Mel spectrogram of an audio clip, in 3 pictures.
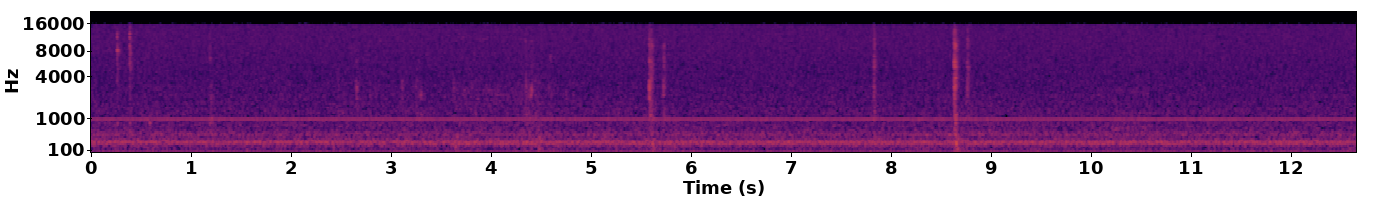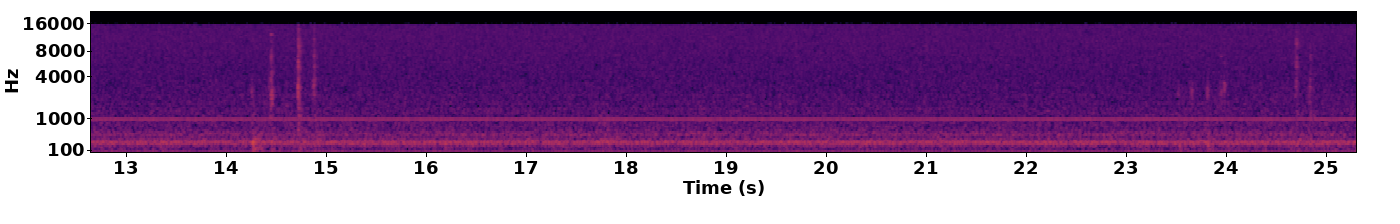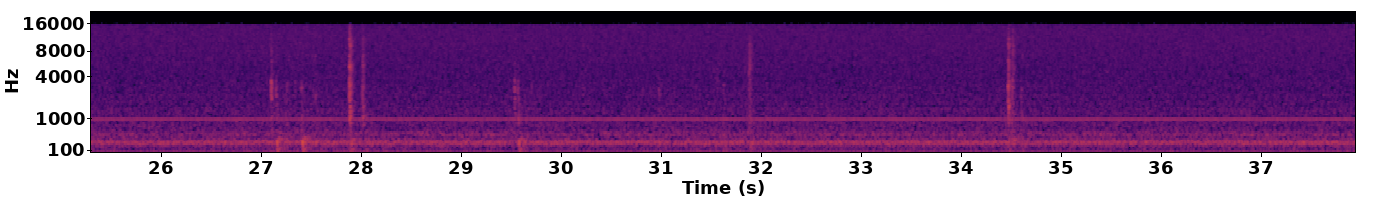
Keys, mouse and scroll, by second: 3.1 Down, 3.6 Down, 4.4 Down, 4.4 Return, 4.4 Escape, 5.6 Return, 8.6 Return, 12.6 Escape, 14.2 Down, 14.7 Return, 16.2 Escape, 19.5 Escape, 23.5 Up, 23.8 Up, 24.7 Return, 27.1 Down, 27.4 Down, 27.9 Return, 29.6 Down, 31.6 space, 34.5 Return.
